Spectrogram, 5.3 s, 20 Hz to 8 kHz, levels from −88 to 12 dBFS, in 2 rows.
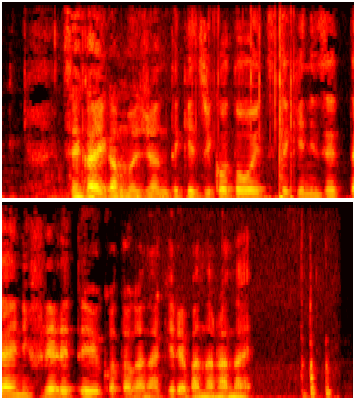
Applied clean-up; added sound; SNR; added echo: none; Crack; 12 dB; none.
